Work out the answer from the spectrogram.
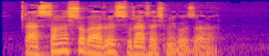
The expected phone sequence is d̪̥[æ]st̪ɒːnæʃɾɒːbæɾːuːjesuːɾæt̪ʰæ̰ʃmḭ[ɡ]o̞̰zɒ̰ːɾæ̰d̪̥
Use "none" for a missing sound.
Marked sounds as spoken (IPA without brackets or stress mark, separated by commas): æ, ɡ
